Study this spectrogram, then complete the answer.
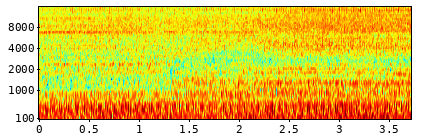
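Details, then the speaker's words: Abandoned C3 Chevy Corvette at an insurance auction, long-sitting with about half a million miles and rat's nests under the hood: smooth, even petrol idle with no knock, tick or misfire; healthy and quiet. "it runs great I don't know it's got a spare on the back it runs perfect and it's quiet as a mouse"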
